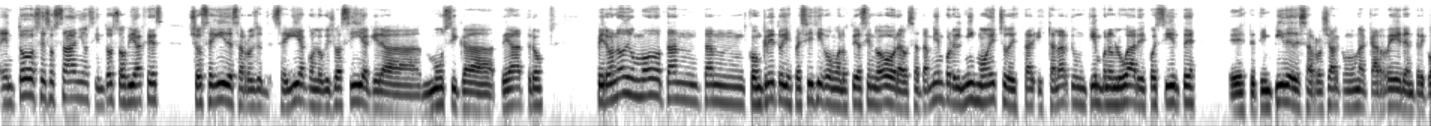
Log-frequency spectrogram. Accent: Buenos Aires, Argentina; Yo soy oriundo de Buenos Aires, pero de Buenos Aires me fui a hacer ratazo, digamos.

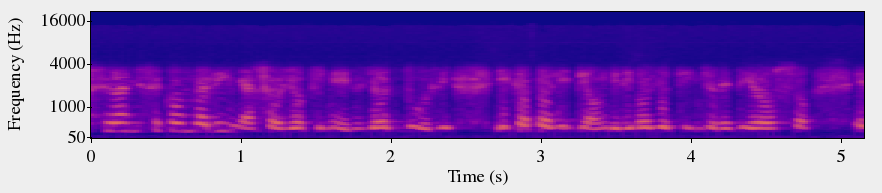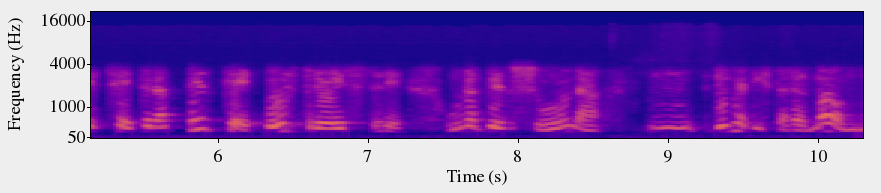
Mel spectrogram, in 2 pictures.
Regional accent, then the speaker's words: Reggio Emilia, Emilia-Romagna, Italy; Io sono da Reggio Emilia, sono un'emiliana.

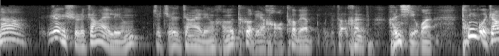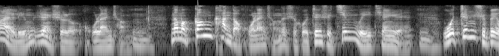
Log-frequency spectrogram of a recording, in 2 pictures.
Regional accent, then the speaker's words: Hebei, China; 是我们河北人，就是你知道吗？

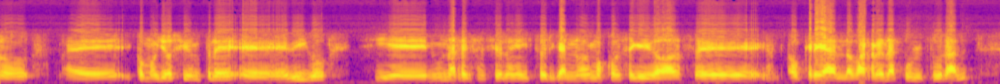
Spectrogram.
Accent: El Puerto de Santa María, Andalusia, Spain; aquí en el puerto Santa María, de donde soy

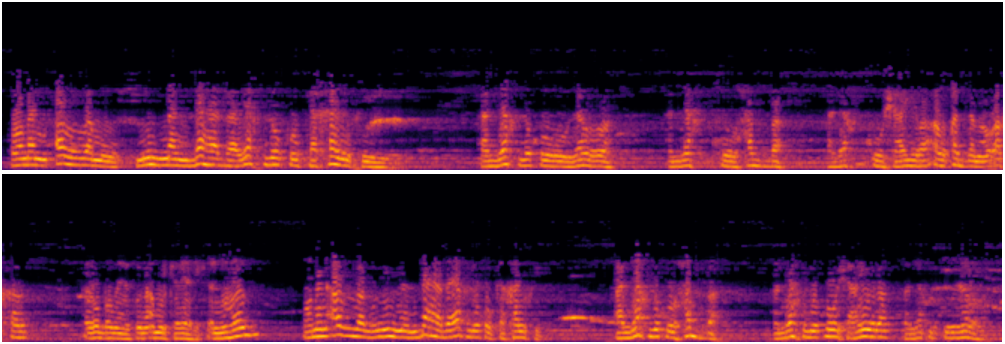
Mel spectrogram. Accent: Syria; وكما يقولون عندنا في الشام حطينا رجلينا مي بارد

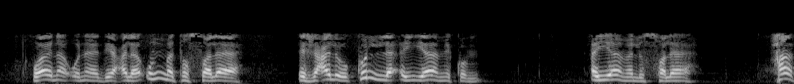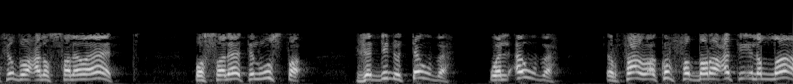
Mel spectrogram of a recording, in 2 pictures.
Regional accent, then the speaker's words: Egypt; أن يحفظ بلدنا مصر من هذا الوباء

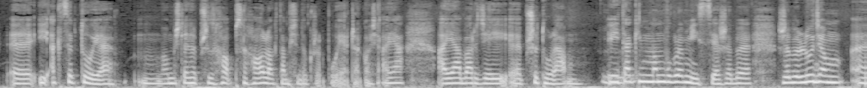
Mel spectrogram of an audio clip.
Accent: Warsaw, Masovian Voivodeship, Poland; ja z Warszawy

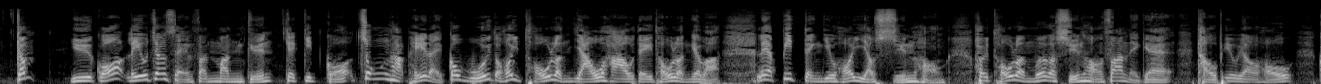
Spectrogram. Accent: Hong Kong; 喂，作为一个香港人，作为一个香港嘅地方有国际视野㗎嘛

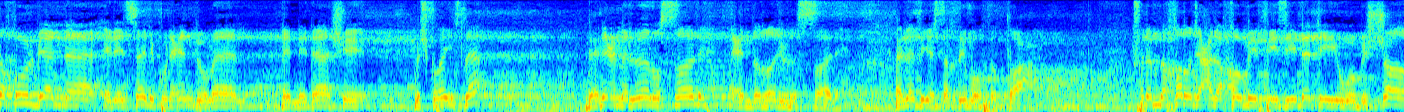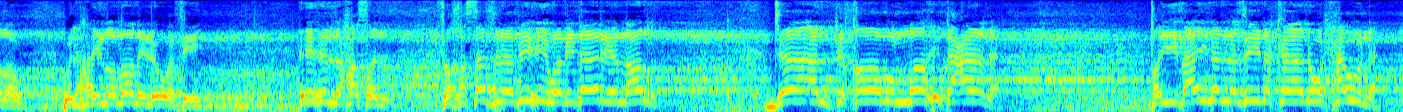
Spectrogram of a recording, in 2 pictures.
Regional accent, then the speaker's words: Egypt; اللهم اجعل بلدنا مصر أمنة مطمئنة، سخاء رخاء

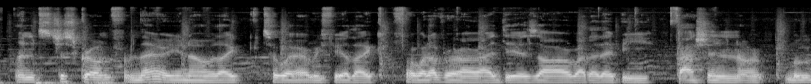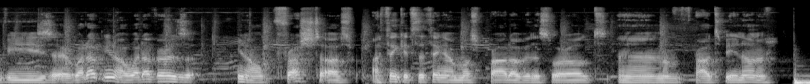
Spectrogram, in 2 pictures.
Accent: Chicago, Illinois, United States; because I'm proud of being a Chicagoan.

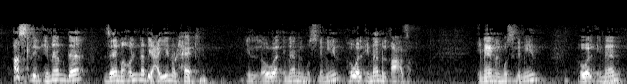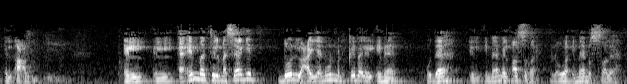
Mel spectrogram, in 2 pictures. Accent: Upper Egypt, Egypt; زي عندنا في الصعيد يقول باه باه

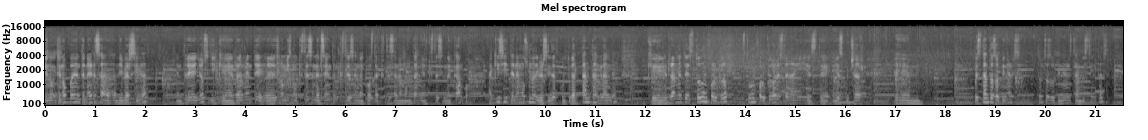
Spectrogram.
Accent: Mexico; Somos orgullosamente mexicanos, no como en otros países

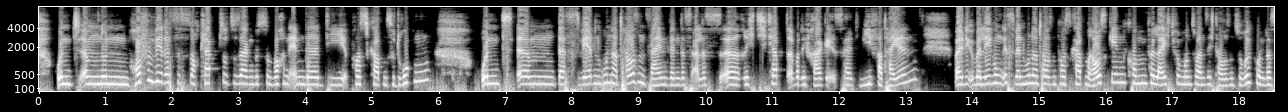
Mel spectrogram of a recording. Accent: Leipzig, Saxony, Germany; ich bin aus Leipzig und ich bin hier ab in 16 Tagen Stadträtin.

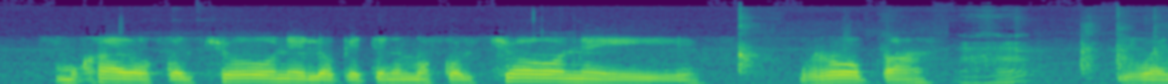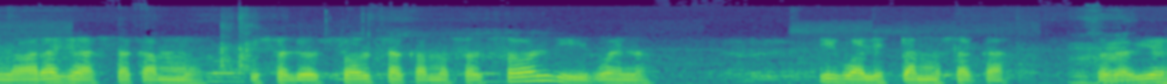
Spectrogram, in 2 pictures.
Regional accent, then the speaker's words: Formosa, Argentina; now in Monte Grande, Argentina; Vinimos como casero y de Formosa

